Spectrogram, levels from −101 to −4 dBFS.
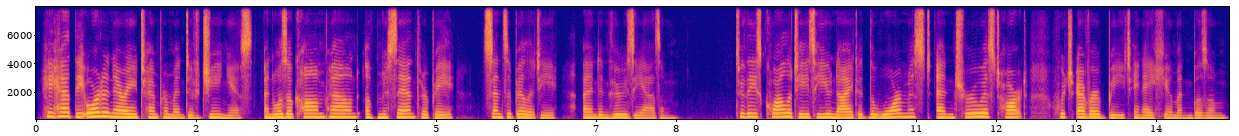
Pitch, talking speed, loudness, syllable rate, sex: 220 Hz, 135 wpm, -19 LUFS, 4.6 syllables/s, female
